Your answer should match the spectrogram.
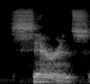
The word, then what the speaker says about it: Cerence: final story now so there's a company called serence it's spelled c-e-r-e-n-c-e for those listening uh and they've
